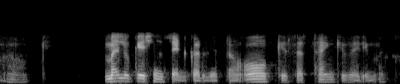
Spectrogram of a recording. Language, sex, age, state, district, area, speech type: Urdu, male, 18-30, Delhi, South Delhi, urban, conversation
